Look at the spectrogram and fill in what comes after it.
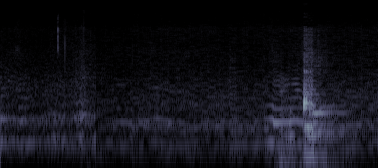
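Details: Bees swarming through a courtyard they have invaded: a steady low buzzing hum with a clear tone and overtone throughout, plus a sharp knock or click near the end.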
